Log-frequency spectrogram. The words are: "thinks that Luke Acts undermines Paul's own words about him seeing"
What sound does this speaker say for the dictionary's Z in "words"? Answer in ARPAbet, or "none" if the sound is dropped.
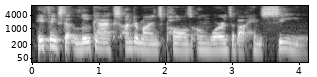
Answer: Z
